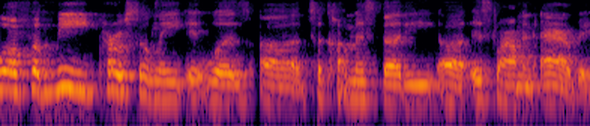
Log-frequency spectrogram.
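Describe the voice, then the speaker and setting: A woman with a New Jersey accent speaks at a moderate pace with hardly any pauses, her fairly high voice dark and mellow in tone. Her pitch swings very widely. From Newark, New Jersey. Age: 40s. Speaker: English teacher. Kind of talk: interview.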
